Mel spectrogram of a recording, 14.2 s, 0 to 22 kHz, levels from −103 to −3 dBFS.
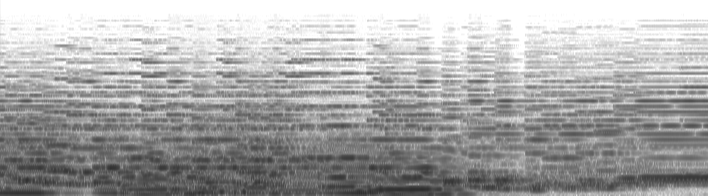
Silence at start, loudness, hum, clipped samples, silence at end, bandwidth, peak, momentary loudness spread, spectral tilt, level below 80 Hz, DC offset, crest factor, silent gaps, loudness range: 0 s; -28 LUFS; none; under 0.1%; 0 s; 10 kHz; -12 dBFS; 8 LU; -6.5 dB/octave; -36 dBFS; under 0.1%; 14 dB; none; 6 LU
